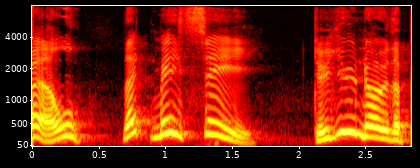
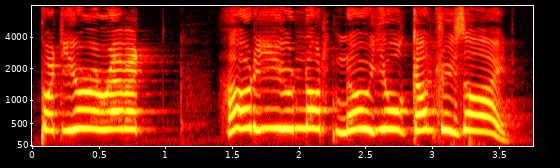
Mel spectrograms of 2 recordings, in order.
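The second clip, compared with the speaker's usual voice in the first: much higher, louder outraged bird; old bird scolding the rabbit; arguing loudly; 11 semitones higher, 7 dB louder than usual. Acted. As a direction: scold in disbelief. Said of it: "argued the loud bird".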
